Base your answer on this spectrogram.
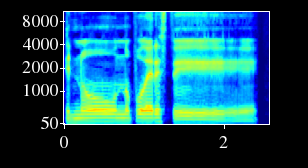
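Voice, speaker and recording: Man, low smooth voice, dry close sound, candid chat with many restarts. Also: expressive, drawn-out words, a little mellow, no room sound. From Peru. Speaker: podcast guest, Android developer. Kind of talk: casual interview storytelling.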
